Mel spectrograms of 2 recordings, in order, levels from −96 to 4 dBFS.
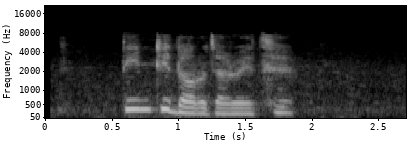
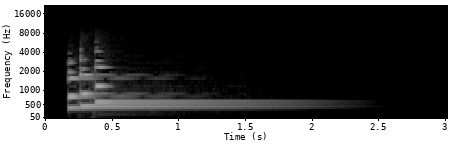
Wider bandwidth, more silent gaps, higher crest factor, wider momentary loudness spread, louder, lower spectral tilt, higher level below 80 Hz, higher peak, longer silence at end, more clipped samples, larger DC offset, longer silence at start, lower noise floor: about the same, 8 kHz vs 8.8 kHz; neither; about the same, 18 dB vs 22 dB; second, 11 LU vs 22 LU; first, -31 LUFS vs -38 LUFS; first, -5 dB/octave vs -2 dB/octave; first, -72 dBFS vs under -90 dBFS; first, -16 dBFS vs -22 dBFS; second, 0.85 s vs 1.25 s; neither; neither; first, 0.6 s vs 0.15 s; second, -68 dBFS vs -84 dBFS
